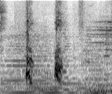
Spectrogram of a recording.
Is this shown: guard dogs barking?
yes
